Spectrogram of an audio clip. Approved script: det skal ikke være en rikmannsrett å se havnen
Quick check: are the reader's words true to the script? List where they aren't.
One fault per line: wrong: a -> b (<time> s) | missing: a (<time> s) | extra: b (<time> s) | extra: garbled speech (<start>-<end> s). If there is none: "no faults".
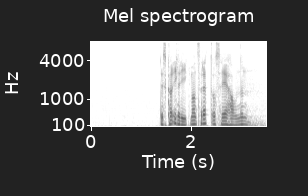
missing: ikke være (1.7 s)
